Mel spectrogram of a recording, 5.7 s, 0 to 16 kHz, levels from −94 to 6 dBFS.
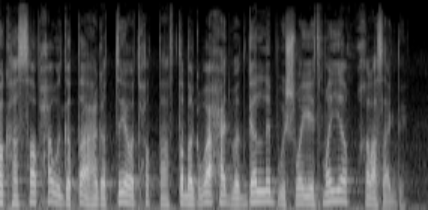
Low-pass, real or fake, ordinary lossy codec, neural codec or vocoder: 14.4 kHz; real; none; none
